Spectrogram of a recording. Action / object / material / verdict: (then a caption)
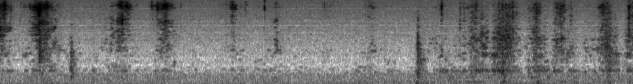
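scrape / large solid soap slab / soap / none. A hand scratches and rubs the rainbow-coloured surface of a large, flat rectangular slab of solid soap with its fingertips and nails. The result is quiet, irregular scratchy rasping strokes with bright, gritty high crackle over a soft low rustle.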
